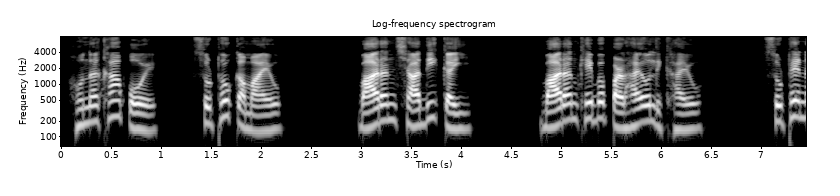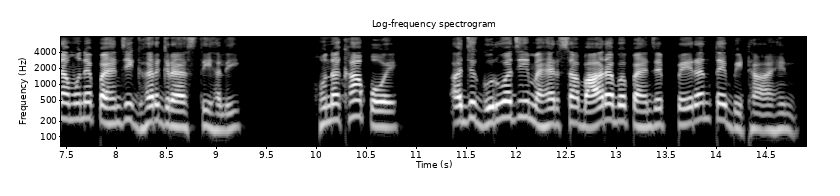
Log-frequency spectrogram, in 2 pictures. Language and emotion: Sindhi, neutral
